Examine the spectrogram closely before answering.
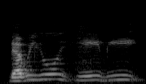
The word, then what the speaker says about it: Wednesday: WEDNESDAY, D is silent, Wednesday.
